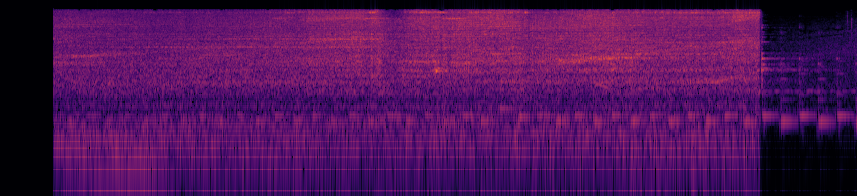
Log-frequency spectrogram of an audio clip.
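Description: A loud, rough vehicle-like noise cuts in about half a second in and stops abruptly just before the end, where music with a pulsing beat takes over.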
